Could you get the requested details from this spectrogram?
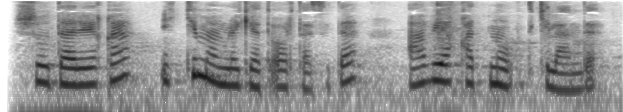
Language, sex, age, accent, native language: Uzbek, female, 18-24, Toshkent shahri, Uzbek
